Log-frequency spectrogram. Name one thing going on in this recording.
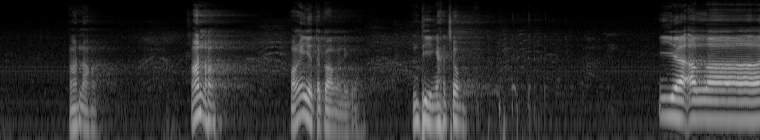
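A man sings in short, drawn-out phrases through a microphone and loudspeakers.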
